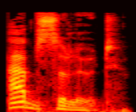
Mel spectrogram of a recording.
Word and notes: absolute: anglais

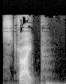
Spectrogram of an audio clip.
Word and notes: stripe: anglais

